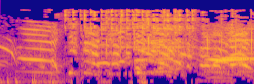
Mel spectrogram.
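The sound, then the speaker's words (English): A stadium crowd at a football game between Paradise and Shasta cheering in the third quarter, with many overlapping high yells and shouts forming a dense, loud roar that rises after the first second and carries on steadily to the end. “Well, you can see the crowd is getting into it.”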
